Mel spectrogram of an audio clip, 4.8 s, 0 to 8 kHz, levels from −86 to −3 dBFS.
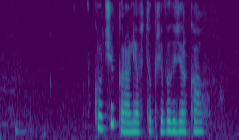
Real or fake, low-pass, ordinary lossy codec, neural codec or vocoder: real; none; none; none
